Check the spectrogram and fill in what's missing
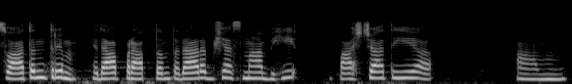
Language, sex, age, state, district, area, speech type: Sanskrit, female, 18-30, Tamil Nadu, Coimbatore, rural, spontaneous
